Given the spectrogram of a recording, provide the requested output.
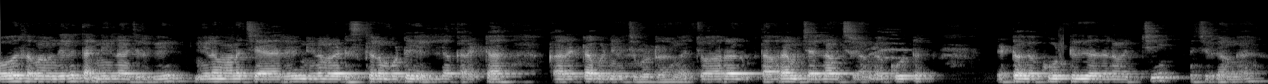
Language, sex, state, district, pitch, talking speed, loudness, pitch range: Tamil, male, Tamil Nadu, Kanyakumari, 130 Hz, 135 wpm, -16 LUFS, 130-135 Hz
